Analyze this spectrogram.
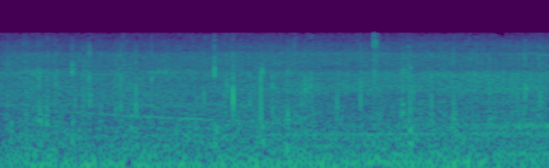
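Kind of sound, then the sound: nature, heavy rain pouring down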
